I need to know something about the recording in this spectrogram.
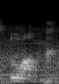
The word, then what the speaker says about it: Blanc: here in the States, it is appropriate to pronounce it as Blanc. So a lot of people actually pronounce that C as a K here in the United States.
